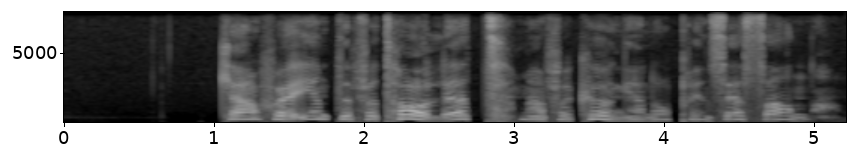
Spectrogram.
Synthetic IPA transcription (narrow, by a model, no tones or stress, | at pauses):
kʰanɧəʔɪnt̪əfœʈʰɑːlət̪mɛnfœɾkʰɵŋːənɔk̚pʰɾɪnsɛsːan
